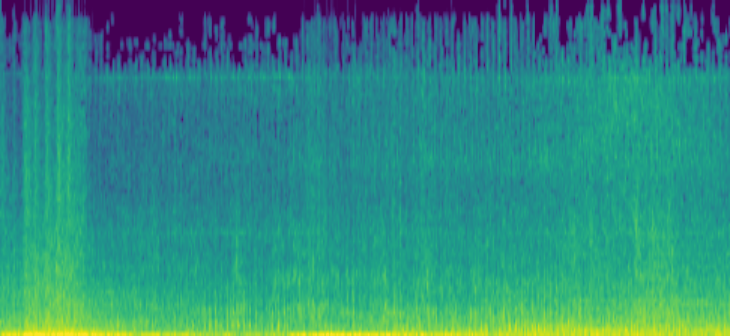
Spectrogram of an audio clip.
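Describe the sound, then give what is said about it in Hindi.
A helicopter roars loudly and steadily overhead, its rotor thumping in a fast rhythm with deep engine rumble throughout, continuous with no voices; helicopters have delivered snipers for an operation. “जनाब हेलीकॉप्टर्स ने स्नाइपर्स को पहुंचा दिया है।”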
